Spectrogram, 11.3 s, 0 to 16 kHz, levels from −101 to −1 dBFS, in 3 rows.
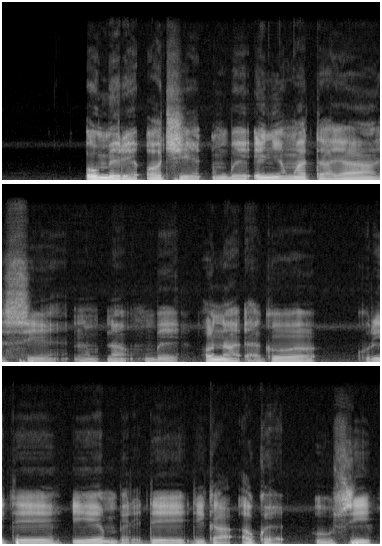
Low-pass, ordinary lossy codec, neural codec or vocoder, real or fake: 14.4 kHz; none; vocoder, 48 kHz, 128 mel bands, Vocos; fake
